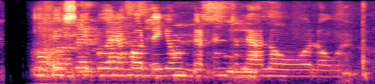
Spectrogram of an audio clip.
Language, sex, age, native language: Icelandic, female, 14, Icelandic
